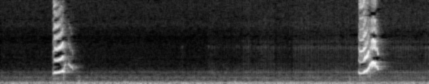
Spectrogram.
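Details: Two loud, scratchy "geh!" calls three seconds apart from a pet cockatiel in a quiet room, urging its owner to let it climb onto a hand during time out of the cage.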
